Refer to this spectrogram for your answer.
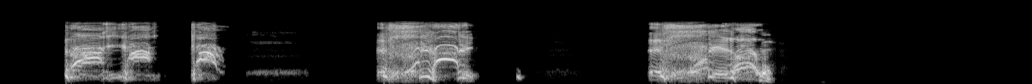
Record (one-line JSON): {"three_cough_length": "10.3 s", "three_cough_amplitude": 32767, "three_cough_signal_mean_std_ratio": 0.5, "survey_phase": "beta (2021-08-13 to 2022-03-07)", "age": "45-64", "gender": "Male", "wearing_mask": "No", "symptom_cough_any": true, "symptom_new_continuous_cough": true, "symptom_runny_or_blocked_nose": true, "symptom_fatigue": true, "symptom_fever_high_temperature": true, "symptom_headache": true, "symptom_onset": "3 days", "smoker_status": "Never smoked", "respiratory_condition_asthma": false, "respiratory_condition_other": false, "recruitment_source": "Test and Trace", "submission_delay": "2 days", "covid_test_result": "Positive", "covid_test_method": "RT-qPCR", "covid_ct_value": 12.8, "covid_ct_gene": "ORF1ab gene", "covid_ct_mean": 13.2, "covid_viral_load": "47000000 copies/ml", "covid_viral_load_category": "High viral load (>1M copies/ml)"}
